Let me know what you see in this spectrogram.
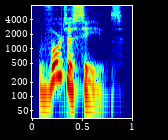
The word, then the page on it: vortices: British English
